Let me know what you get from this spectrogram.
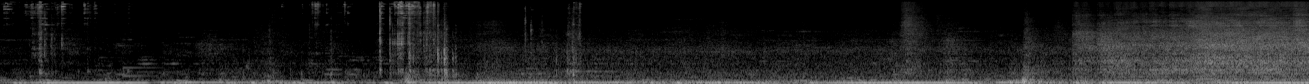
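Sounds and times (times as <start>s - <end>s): metallic clinks and rattles: 0.0s - 1.4s, 2.5s - 5.9s
car engine idling: 4.4s - 10.8s.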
